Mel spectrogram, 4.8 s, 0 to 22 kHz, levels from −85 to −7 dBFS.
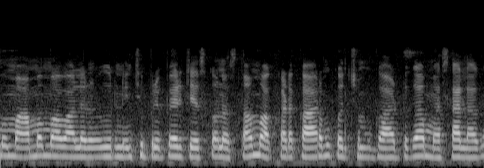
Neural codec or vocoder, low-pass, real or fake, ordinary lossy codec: none; none; real; none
